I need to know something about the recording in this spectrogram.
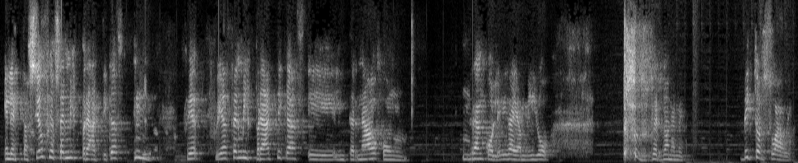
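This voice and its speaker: A woman with a slightly high voice tells her story as an interview guest, bold and lively, slipping into the voices of people she quotes. The recording is roomy and a little dull and lo-fi, with faint music underneath. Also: unhurried, long pauses. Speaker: radio announcer, interview guest.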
